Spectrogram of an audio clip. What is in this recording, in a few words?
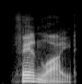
"fanlight", American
